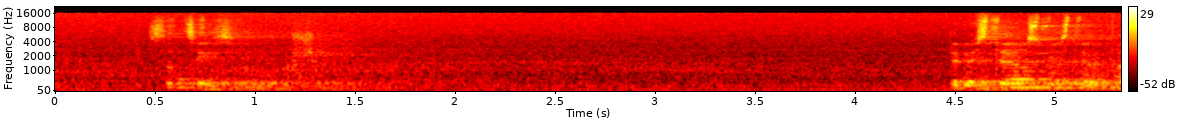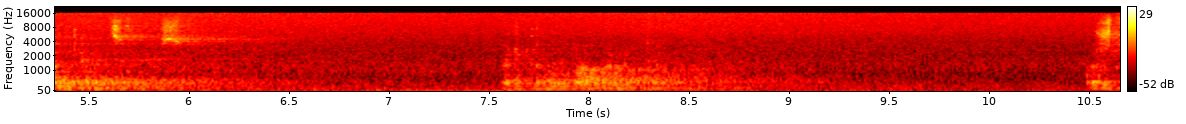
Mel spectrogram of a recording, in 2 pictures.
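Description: A man speaks calmly in short phrases, his voice echoing in a large hall.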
